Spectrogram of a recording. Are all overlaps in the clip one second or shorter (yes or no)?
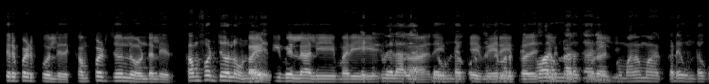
no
